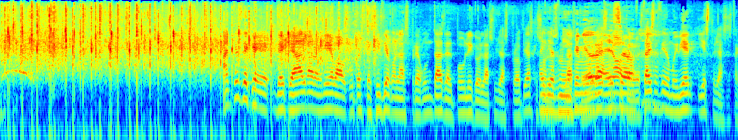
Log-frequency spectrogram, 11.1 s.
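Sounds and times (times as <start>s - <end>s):
audience applause: 0.0s - 6.0s
speech: 3.4s - 11.0s.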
